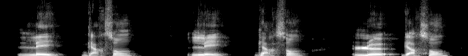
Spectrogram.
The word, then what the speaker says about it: les: Es el artículo, porque le singular se pronuncia le y el plural se pronuncia con la E del español. Les garçons, les garçons, le garçon, les garçons.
